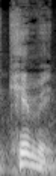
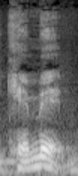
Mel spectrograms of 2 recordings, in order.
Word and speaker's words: Kemet: See, Kemet, black land. But you pronounce the T in the bread loaf, but you don't pronounce the Nuet, letting you know this is a city.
